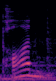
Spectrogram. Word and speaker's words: pan: pan today put on oh it's pronounced Pawn oh that makes sense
